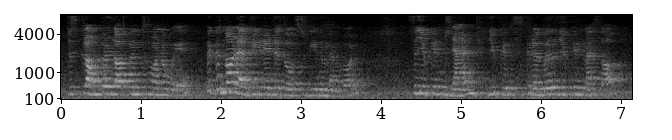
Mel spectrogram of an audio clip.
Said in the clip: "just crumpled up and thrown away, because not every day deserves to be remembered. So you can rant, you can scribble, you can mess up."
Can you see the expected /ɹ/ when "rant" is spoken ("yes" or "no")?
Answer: no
